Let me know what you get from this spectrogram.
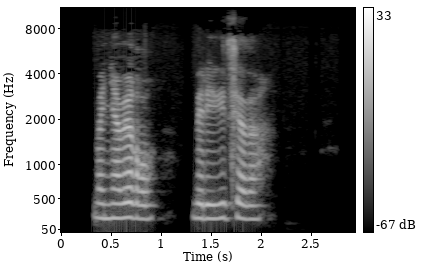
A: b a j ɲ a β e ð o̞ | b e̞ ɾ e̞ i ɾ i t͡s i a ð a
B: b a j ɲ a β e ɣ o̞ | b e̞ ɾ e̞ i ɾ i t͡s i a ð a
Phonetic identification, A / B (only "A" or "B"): B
